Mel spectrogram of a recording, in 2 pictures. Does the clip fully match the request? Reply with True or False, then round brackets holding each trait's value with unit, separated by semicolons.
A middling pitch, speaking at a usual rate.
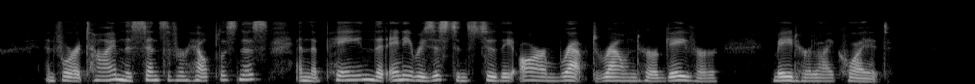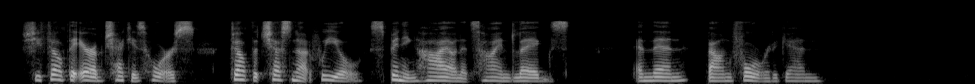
True (175 Hz; 150 wpm)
